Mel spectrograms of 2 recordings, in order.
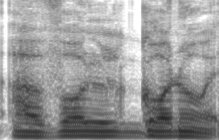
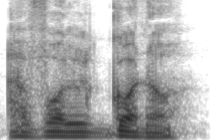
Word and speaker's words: avvolgono: And also just noticing the form of it in the loro form, avvolgono, it's a hard G sound there. So avvolgere, but avvolgono, we keep the hard G.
